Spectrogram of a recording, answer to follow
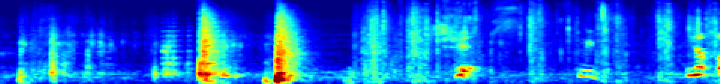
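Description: Two sharp thumps about two seconds in, then a foil-plastic potato-chip bag crinkling as it is handled.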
